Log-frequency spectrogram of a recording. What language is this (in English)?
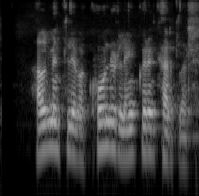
Icelandic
